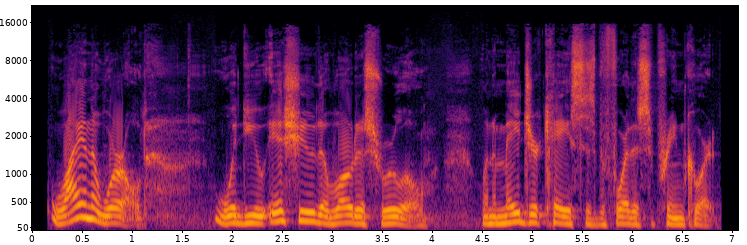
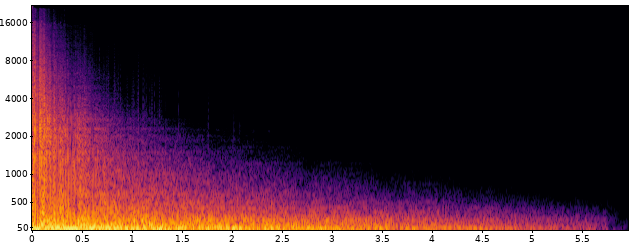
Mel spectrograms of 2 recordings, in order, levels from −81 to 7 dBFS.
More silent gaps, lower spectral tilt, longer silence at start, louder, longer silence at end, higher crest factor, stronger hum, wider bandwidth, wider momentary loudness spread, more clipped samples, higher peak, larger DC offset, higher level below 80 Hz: neither; second, -4.5 dB/octave vs -6.5 dB/octave; first, 0.2 s vs 0 s; second, -14 LUFS vs -11 LUFS; second, 0.2 s vs 1.1 s; first, 14 dB vs 8 dB; neither; first, 16.5 kHz vs 10.5 kHz; second, 14 LU vs 22 LU; second, under 0.1% vs 4%; about the same, 0 dBFS vs 0 dBFS; neither; second, -52 dBFS vs -10 dBFS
